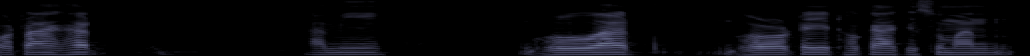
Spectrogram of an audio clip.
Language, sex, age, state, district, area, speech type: Assamese, male, 45-60, Assam, Dhemaji, rural, spontaneous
